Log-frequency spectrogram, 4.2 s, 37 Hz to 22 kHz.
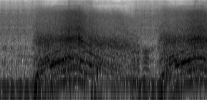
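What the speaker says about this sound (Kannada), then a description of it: "ಸೌಂಡ್ ಕೇಳಿಸ್ಕೊಳ್ಳಿ ಗಾಯ್ಸ್, ರೆವ್ ಮಾಡ್ತೀನಿ" A BMW S1000 RR superbike in GTA V revs hard twice, each rev rising to a loud, buzzing high-pitched whine and then dropping back to idle. A man gives a brief exclamation over the engine.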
